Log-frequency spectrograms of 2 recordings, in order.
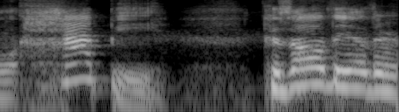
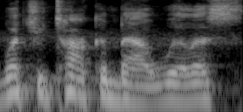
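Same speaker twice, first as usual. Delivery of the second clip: ordinary delivery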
